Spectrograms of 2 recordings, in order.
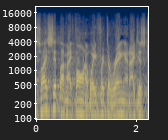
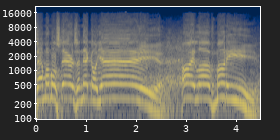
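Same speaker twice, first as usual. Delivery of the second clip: high-pitched gleeful simpleton, stretching the cheers; hammed-up childlike prank-call glee; idiot character voice; 11 semitones higher, much slower than usual. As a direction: crow like an overjoyed dimwit. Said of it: "how I came up with that character".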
